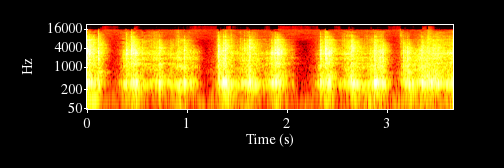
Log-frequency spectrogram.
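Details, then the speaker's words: Norinco M14 rifle with the bolt cycled by hand during reassembly: four dry rasping scrapes as the recoil spring rubs the op-rod handle; a rounder op-rod spring guide keeps the spring straight and stops the grinding. "it's making that spring grinding sound that's just from the spring hitting this op-rod handle"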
